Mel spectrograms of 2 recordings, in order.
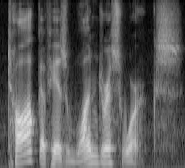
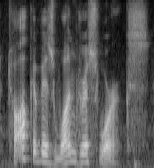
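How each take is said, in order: First: Slow solemn quote, stress on Talk; slow, weighty reading. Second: His lifted high and pressed, the rest of Talk of his wondrous works softer; softer, higher echo leaning on his; stress on his. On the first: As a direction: Talk of his wondrous works said slowly, each word given weight. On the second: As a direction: point it at God with his. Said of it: "Those are not empty words". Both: Shown as a demonstration.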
